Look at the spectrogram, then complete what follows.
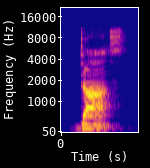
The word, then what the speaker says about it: does: Se pronuncia does. Muchas personas pronuncian does. No, es does, does. Do, la O suena como una U, y aquí does, does.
